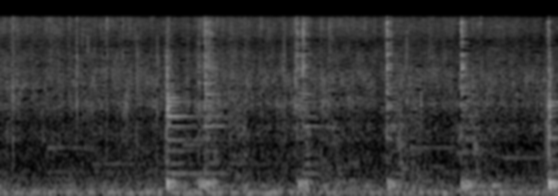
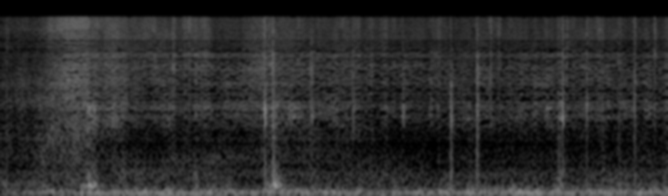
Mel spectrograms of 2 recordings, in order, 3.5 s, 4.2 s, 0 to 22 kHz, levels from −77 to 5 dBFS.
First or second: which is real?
first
